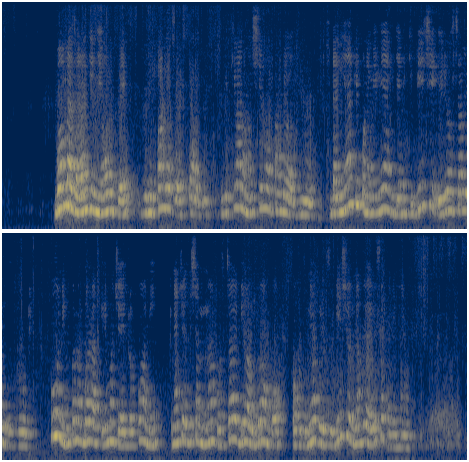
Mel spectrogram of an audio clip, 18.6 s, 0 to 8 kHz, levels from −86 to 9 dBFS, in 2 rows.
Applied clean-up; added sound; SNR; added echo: neural separator model SepFormer DNS4.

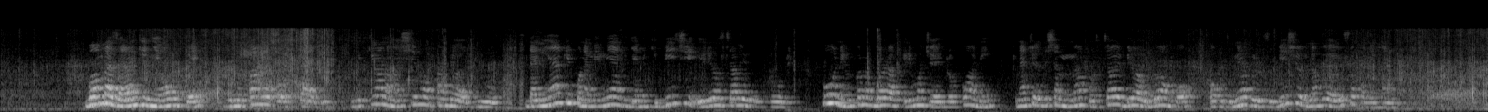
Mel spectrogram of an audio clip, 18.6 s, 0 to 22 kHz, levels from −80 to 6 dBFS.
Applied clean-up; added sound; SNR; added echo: none; Skateboard; 16 dB; reverberation time 0.5 s.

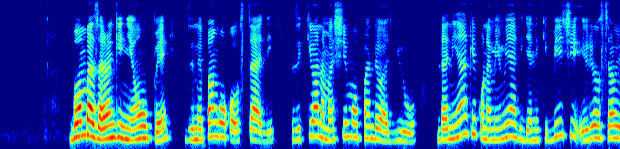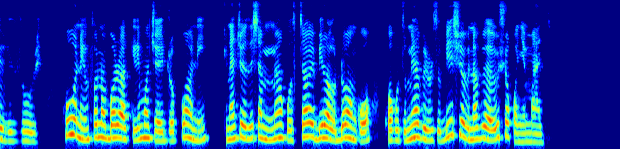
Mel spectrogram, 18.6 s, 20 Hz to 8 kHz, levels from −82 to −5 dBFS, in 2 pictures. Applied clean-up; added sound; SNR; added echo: none; none; none; none.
